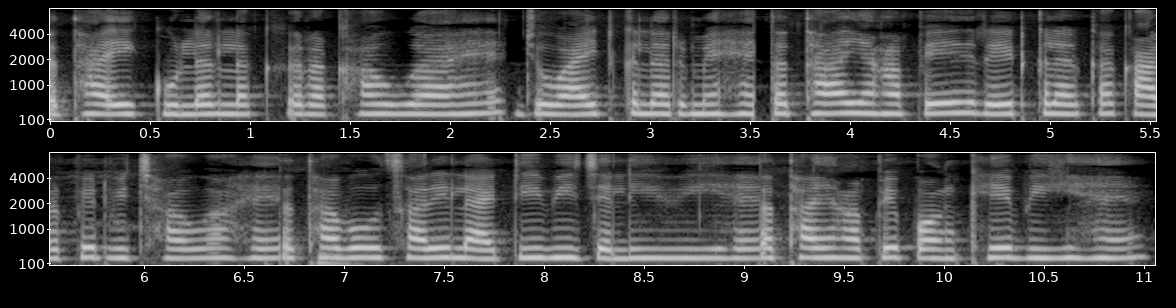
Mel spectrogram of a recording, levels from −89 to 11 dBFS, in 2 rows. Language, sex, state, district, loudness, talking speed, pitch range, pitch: Hindi, female, Jharkhand, Deoghar, -15 LUFS, 195 wpm, 245-255 Hz, 250 Hz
